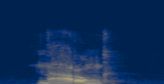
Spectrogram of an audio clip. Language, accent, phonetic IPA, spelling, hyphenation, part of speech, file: German, Austria, [ˈnaːʁʊŋ], Nahrung, Nah‧rung, noun, De-at-Nahrung.ogg
- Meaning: nourishment, food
